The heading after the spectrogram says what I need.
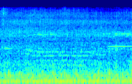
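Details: Denpoo twin-tub washing machine after repair of a jammed, broken wash motor: steady low motor hum with even rumble, reversing direction, no scraping or grinding; normal operation.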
